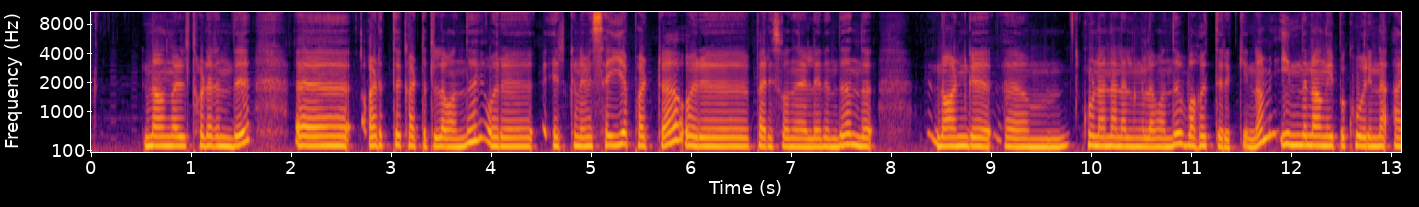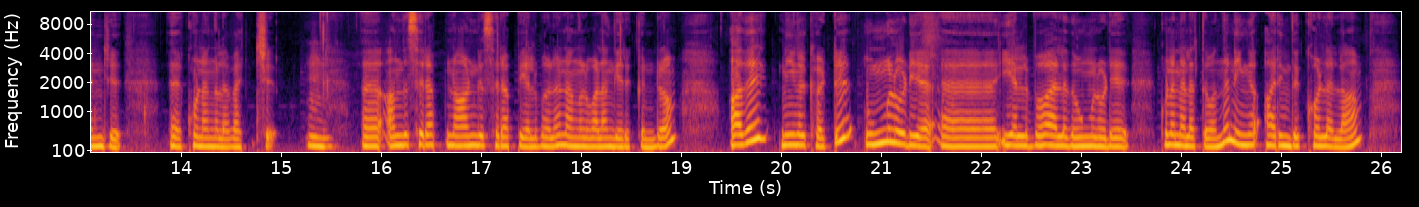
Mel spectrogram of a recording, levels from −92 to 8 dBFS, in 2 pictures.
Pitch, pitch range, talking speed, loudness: 210 Hz, 200-225 Hz, 95 wpm, -12 LUFS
